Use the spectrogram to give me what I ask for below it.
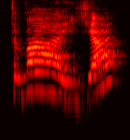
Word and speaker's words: твоя: So the stress is in the last syllable, ya. So this or that I underlined to attract your attention, it is in weak, unstressed position. So you say твоя.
